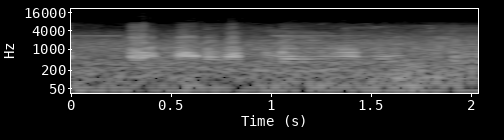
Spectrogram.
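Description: Airbus A320-214 jet engines running steadily as the airliner taxis, a low continuous rumble. Over it, a person's voice speaks briefly and unintelligibly for about a second.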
